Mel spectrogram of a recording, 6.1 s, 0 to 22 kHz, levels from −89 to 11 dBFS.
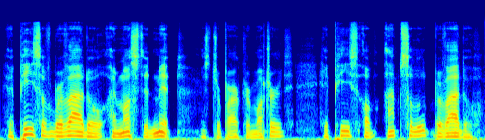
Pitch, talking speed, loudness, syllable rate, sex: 105 Hz, 140 wpm, -19 LUFS, 6.0 syllables/s, male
